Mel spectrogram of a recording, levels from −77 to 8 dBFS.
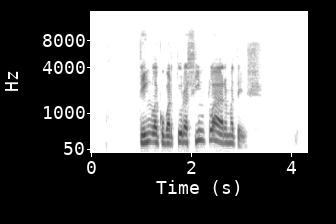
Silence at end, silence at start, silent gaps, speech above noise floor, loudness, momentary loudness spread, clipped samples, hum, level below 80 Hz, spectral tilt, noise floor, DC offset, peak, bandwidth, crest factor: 1 s; 1 s; none; 61 dB; -24 LUFS; 16 LU; under 0.1%; none; -78 dBFS; -6 dB/octave; -85 dBFS; under 0.1%; -6 dBFS; 10.5 kHz; 20 dB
